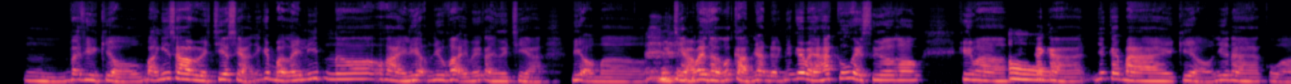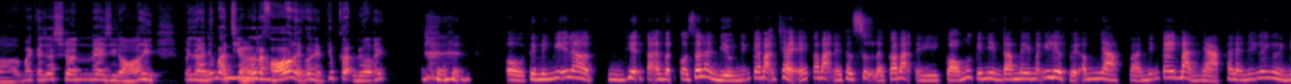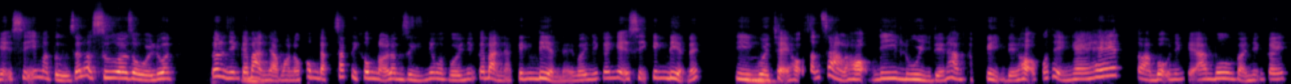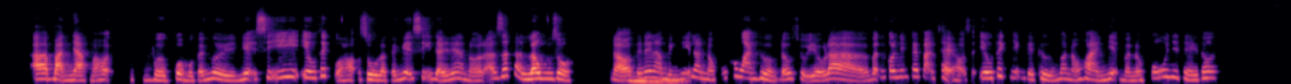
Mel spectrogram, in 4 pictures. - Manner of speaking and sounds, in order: in English: "bờ lây lít"; "playlist" said as "bờ lây lít"; laugh; tapping; laugh
- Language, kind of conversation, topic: Vietnamese, podcast, Bạn có hay nghe lại những bài hát cũ để hoài niệm không, và vì sao?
